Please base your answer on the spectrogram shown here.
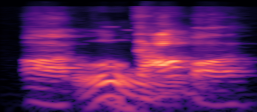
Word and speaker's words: dama: Dama as a word is pronounced Dama. D-A-M-A is pronounced Dama. This the A becomes an ah, a low ah when you add the A.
